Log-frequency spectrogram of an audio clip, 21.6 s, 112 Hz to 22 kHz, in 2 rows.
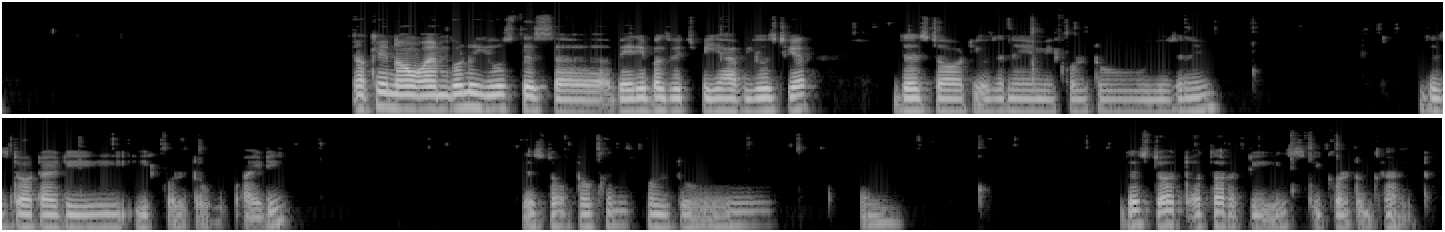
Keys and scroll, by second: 7.6 Return, 15.1 Return.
